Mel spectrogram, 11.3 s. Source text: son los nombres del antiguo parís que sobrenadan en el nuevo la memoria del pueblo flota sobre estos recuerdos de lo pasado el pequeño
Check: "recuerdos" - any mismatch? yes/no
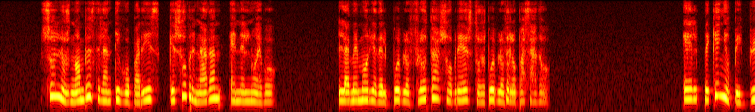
yes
